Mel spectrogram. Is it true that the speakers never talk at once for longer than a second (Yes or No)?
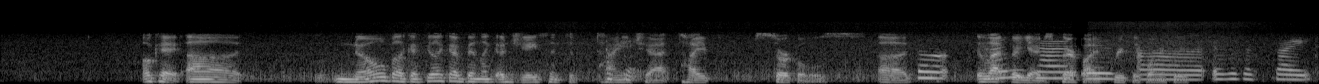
No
